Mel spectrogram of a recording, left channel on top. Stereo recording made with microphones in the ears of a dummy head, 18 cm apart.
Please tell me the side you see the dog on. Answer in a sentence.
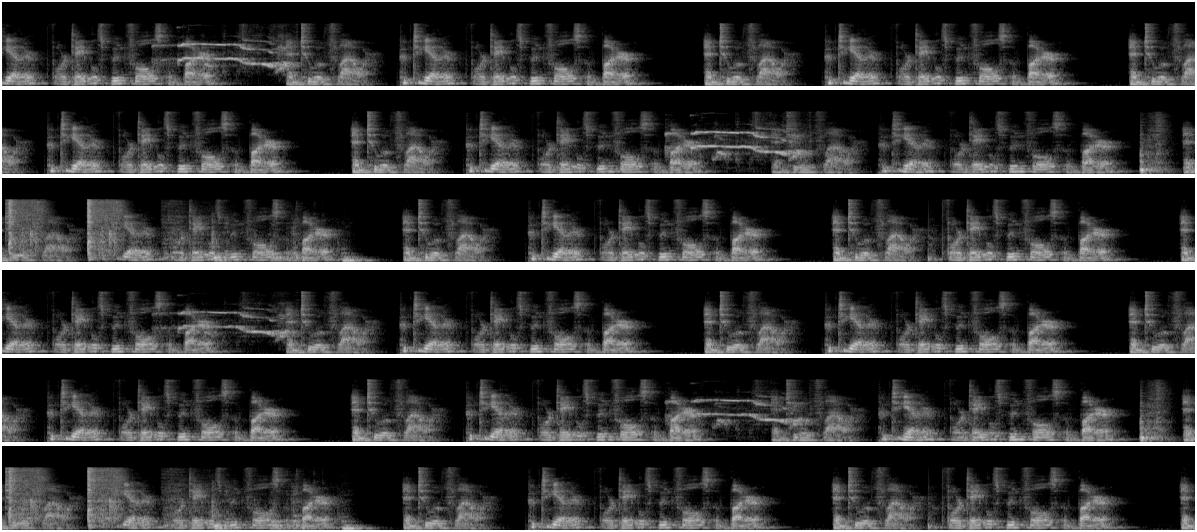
In this clip you hear the dog on the left.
